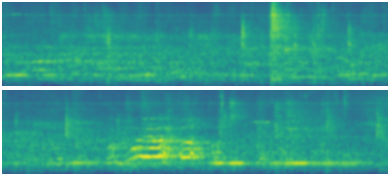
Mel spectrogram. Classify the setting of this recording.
subway station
